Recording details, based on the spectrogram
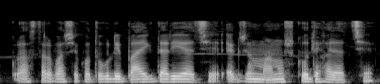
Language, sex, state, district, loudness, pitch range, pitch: Bengali, male, West Bengal, Cooch Behar, -16 LUFS, 120-130 Hz, 125 Hz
